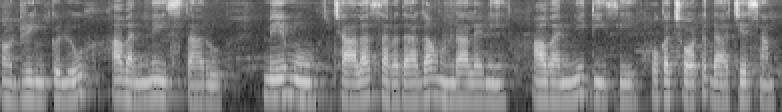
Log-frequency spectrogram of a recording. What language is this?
Telugu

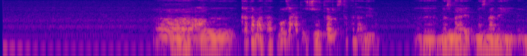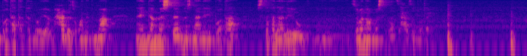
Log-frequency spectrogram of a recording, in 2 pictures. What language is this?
Tigrinya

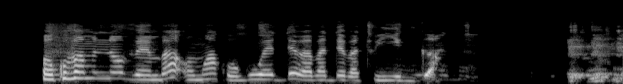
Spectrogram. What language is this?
Ganda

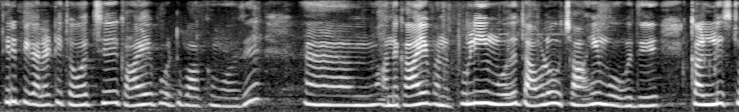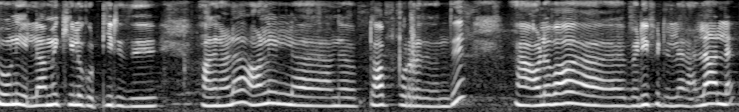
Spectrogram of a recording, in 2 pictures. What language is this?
Tamil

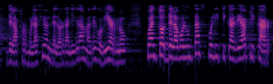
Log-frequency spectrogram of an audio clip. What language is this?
Spanish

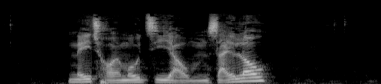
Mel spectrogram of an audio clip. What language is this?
Cantonese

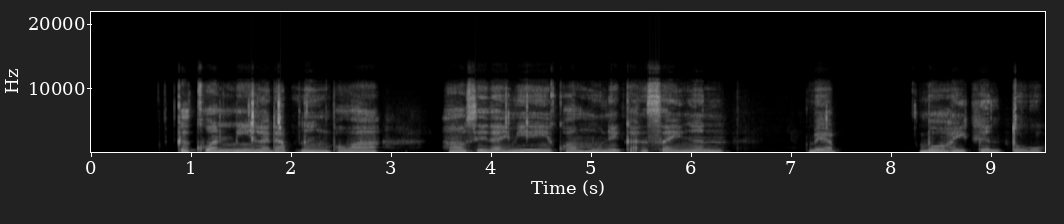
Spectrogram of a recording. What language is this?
Thai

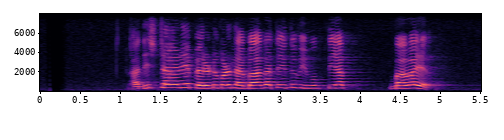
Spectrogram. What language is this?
Sinhala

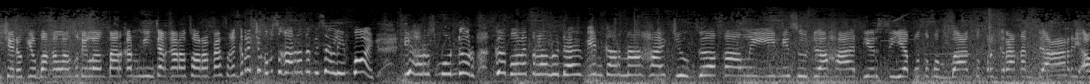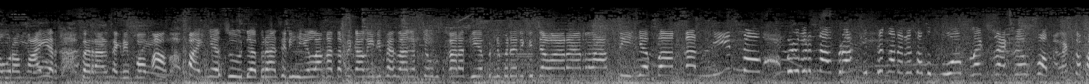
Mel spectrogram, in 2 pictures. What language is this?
Indonesian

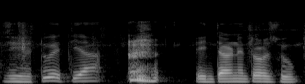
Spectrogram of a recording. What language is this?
Assamese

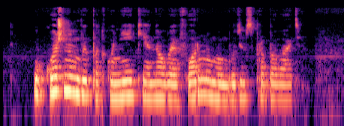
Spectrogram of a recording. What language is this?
Belarusian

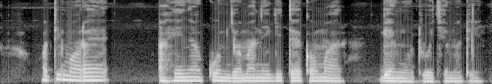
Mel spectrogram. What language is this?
Luo (Kenya and Tanzania)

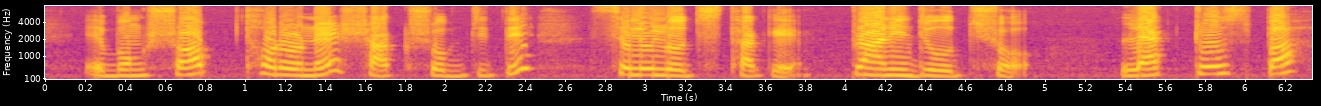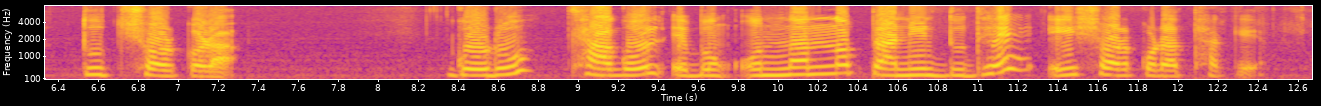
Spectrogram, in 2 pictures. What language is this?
Bangla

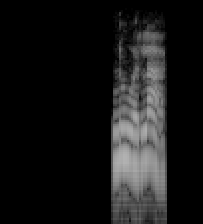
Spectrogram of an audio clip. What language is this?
Icelandic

